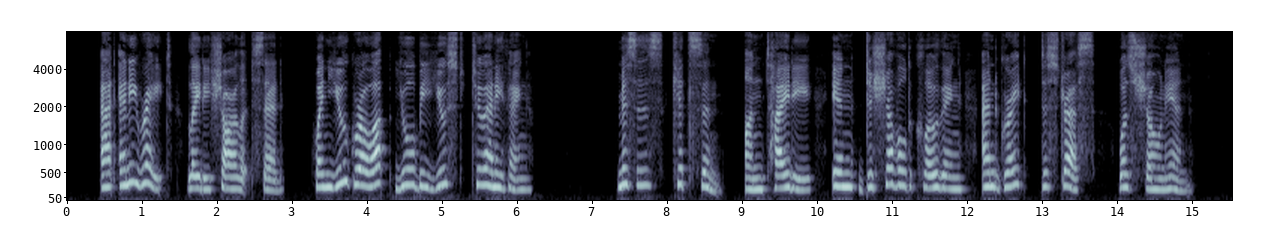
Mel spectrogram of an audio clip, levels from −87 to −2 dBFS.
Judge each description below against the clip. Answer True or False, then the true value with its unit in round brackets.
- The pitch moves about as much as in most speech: True (4.6 semitones)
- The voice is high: True (240 Hz)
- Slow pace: True (105 wpm)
